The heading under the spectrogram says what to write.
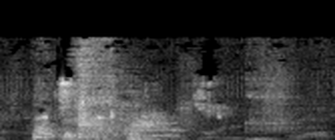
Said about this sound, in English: Excuse my sneezes here, folks.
